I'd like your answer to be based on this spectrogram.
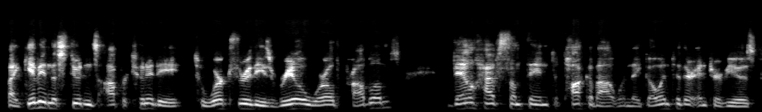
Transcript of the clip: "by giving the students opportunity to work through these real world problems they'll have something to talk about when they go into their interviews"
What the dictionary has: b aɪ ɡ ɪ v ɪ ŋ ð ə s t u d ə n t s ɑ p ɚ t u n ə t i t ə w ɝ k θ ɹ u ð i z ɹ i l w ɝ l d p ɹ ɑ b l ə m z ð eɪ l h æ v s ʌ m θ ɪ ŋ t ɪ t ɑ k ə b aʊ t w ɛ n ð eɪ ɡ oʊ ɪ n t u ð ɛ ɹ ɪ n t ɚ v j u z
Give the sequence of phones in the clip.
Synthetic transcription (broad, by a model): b aɪ ɡ ɪ v ɪ ŋ ð ə s t u d n t s ɑ p ɚ t u n ə t i t ə w ɝ k θ ɹ u ð i z ɹ i l w ɝ l d p ɹ ɑ b l ə m z ð eɪ l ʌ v s ʌ m θ ɪ ŋ t ɪ t ɑ k ə b aʊ t w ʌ n ð eɪ ɡ oʊ ɪ n t u ð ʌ ɹ ɪ n t ɚ v j u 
